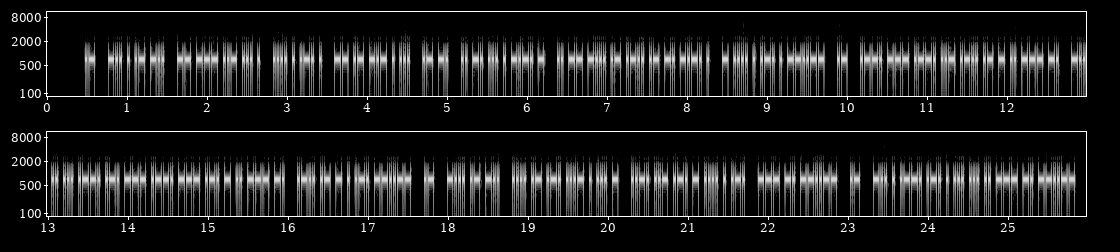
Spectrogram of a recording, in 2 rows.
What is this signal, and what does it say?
Morse code, heard as a keyed tone, about 50 wpm, 700 Hz. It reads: A DEAD MOUSE HERE MAKES AN INSECT IMBALANCE THERE, A POPULATION DISPROPORTION LATER, A BAD HARVEST FURTHER ON, A DEPRESSION,
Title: A Sound Of Thunder 50wpm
